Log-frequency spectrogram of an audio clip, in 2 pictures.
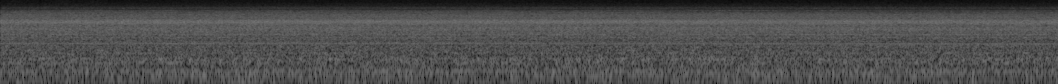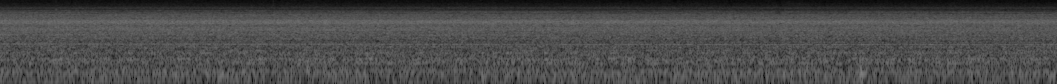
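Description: Steady background hiss with a faint constant hum: open-microphone room tone with no distinct event, broken only by one small click near the end.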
